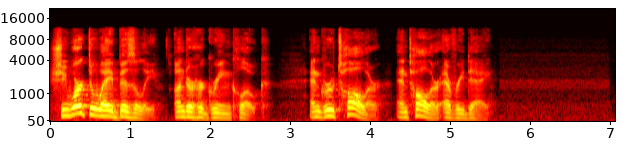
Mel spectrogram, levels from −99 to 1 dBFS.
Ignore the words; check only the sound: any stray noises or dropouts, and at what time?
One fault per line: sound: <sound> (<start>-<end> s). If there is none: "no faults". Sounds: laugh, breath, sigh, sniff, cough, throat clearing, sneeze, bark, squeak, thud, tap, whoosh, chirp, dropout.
no faults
